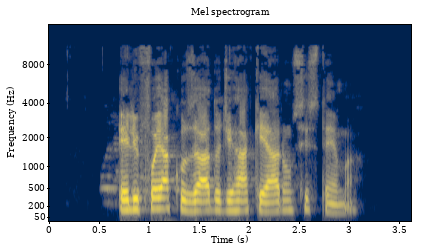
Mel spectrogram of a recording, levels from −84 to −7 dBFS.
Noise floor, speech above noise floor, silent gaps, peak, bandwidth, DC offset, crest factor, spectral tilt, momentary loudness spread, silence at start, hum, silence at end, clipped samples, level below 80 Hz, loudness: -60 dBFS; 45 dB; none; -2 dBFS; 11.5 kHz; under 0.1%; 16 dB; -5.5 dB/octave; 14 LU; 0.55 s; none; 0.6 s; under 0.1%; -64 dBFS; -16 LUFS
